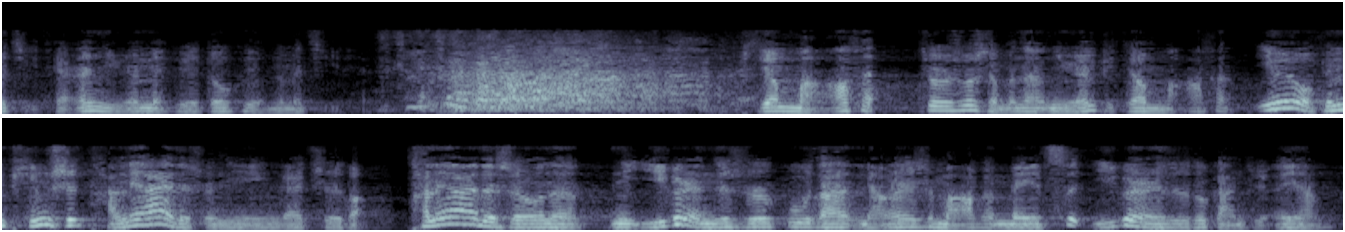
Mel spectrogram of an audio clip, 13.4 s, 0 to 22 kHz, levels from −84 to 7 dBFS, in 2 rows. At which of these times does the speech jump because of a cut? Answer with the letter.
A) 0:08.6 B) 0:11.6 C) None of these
A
